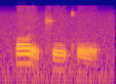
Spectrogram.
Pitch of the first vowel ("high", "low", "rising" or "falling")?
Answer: high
